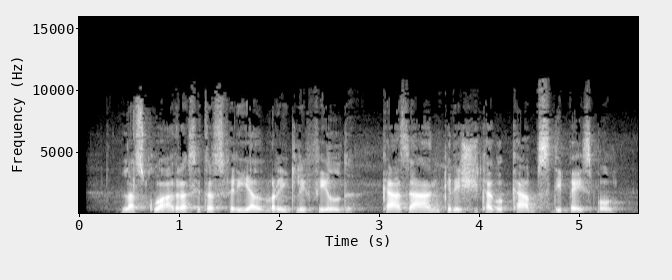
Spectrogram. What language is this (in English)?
Italian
